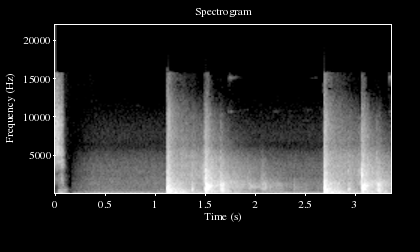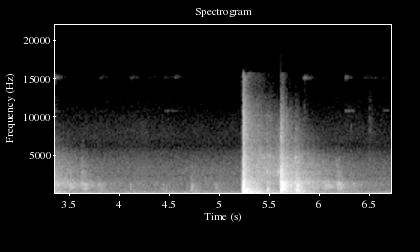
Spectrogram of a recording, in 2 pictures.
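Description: Gunshots recorded close up on an EV 635 N/D-B dynamic microphone at +41 dB gain with the limiter on. Three times, two sharp cracks come about half a second apart, each pair trailing off over about a second.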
